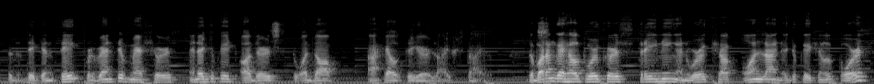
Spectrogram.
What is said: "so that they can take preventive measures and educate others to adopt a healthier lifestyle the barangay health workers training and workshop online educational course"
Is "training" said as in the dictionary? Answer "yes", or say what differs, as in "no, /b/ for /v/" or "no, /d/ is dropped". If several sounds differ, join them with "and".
yes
